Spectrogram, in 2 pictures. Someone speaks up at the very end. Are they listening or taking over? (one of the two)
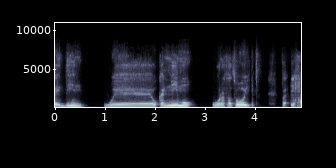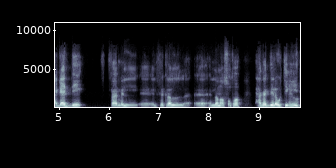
listening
